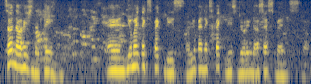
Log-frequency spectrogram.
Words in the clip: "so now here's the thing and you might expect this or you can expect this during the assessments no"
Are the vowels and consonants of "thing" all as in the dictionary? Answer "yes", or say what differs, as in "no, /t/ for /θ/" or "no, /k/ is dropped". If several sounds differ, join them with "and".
no, /t/ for /θ/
